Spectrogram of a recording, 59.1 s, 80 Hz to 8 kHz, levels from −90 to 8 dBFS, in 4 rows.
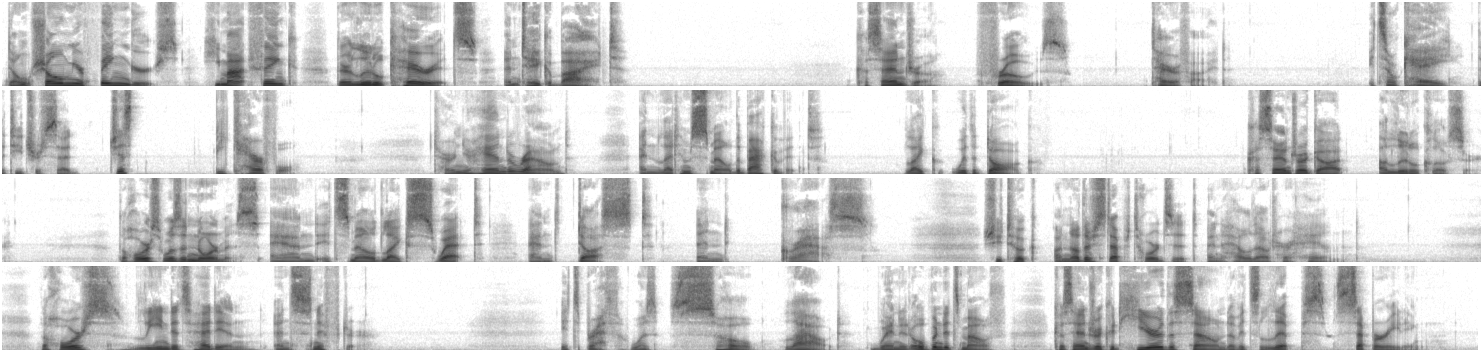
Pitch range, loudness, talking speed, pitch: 85-135 Hz, -20 LUFS, 100 wpm, 100 Hz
